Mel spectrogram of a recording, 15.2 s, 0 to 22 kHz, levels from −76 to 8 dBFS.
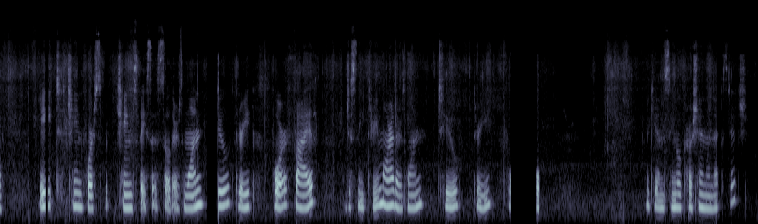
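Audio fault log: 0.90–1.02 s, 4.14–4.37 s, 10.20–10.79 s: digital broadcast dropout. Sound fades out over about 20 ms into total silence, then returns. The holes last 43, 171 and 512 ms, which fits whole lost frames of roughly 43 ms each. The receiver muted rather than dimmed, so nothing sent in between survives.
14.34 s to end: sudden gain jump. Level steps down by about 12 dB between adjacent samples, with sound and background noise falling together, and it stays lower to the end. There is no silence and no recovery, unlike a dropout. The likely cause is a gain setting applied without a ramp.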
